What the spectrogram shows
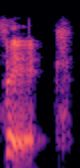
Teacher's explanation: when I say thick I'm blowing lots of air through to get that sound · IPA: /θ/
